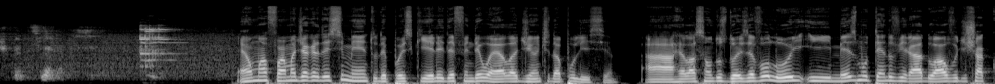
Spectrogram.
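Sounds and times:
speech: 0.4s - 0.8s, 2.4s - 9.9s
champagne glasses clinking in a toast: 1.4s - 2.0s.

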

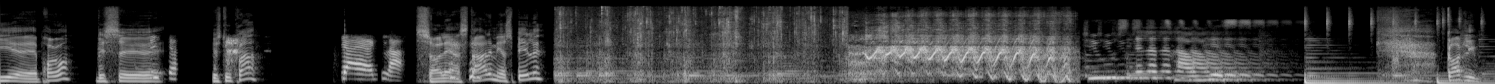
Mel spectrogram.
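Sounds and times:
speech: 0.0s - 2.7s, 3.4s - 6.0s, 10.9s - 13.2s, 14.1s - 14.9s
horse whinnying in a quiz jingle: 8.4s - 10.8s.

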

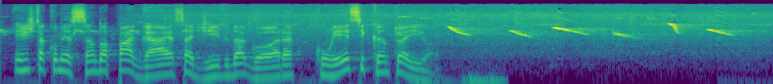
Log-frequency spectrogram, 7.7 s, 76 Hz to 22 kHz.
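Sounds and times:
speech: 0.0s - 4.5s
songbird singing descending whistled notes: 4.2s - 7.5s.

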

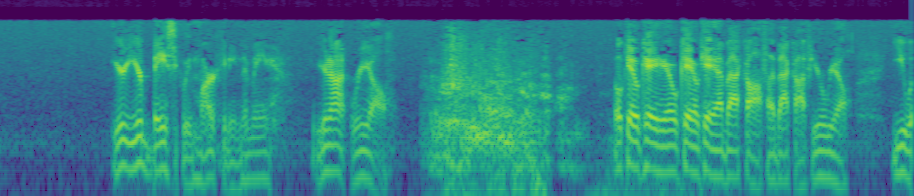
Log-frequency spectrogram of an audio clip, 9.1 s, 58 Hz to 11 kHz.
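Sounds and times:
speech: 1.2s - 9.1s
tiger roaring: 4.3s - 6.8s.

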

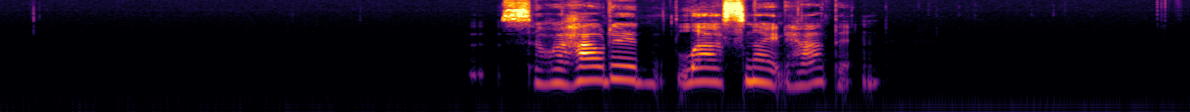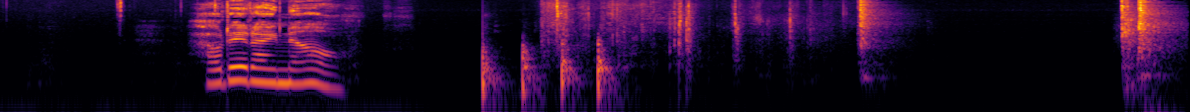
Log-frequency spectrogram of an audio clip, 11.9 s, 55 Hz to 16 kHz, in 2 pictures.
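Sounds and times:
speech: 2.4s - 4.5s, 7.0s - 7.8s
dull bump: 8.4s - 9.2s
loud knocking on a door: 8.4s - 9.2s.

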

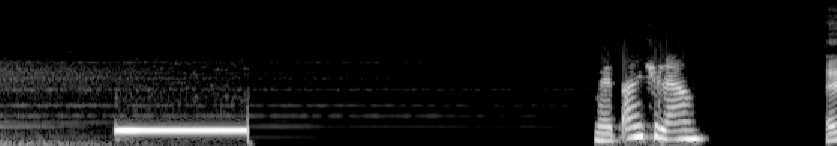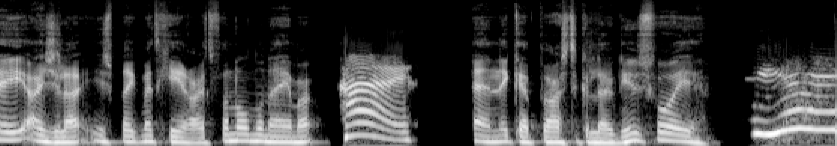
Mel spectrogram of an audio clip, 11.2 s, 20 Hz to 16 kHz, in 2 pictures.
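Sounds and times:
steady electronic telephone ringing tone: 0.8s - 1.7s
speech: 4.0s - 4.8s, 5.5s - 11.1s.

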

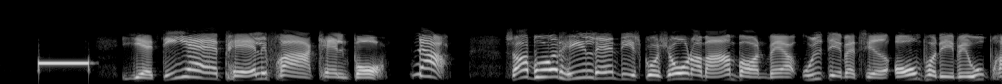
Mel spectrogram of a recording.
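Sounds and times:
electronic answering machine beep on a phone line: 0.4s - 1.0s
speech: 1.2s - 4.5s, 5.1s - 10.0s.

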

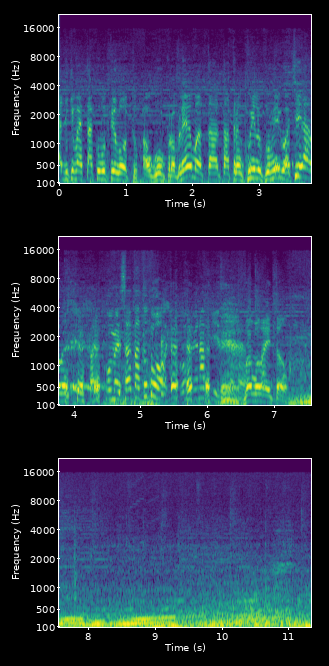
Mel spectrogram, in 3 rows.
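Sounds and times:
speech: 0.0s - 7.4s
laughter: 3.6s - 6.8s
naturally aspirated V10 sports car engine accelerating: 7.2s - 11.3s.

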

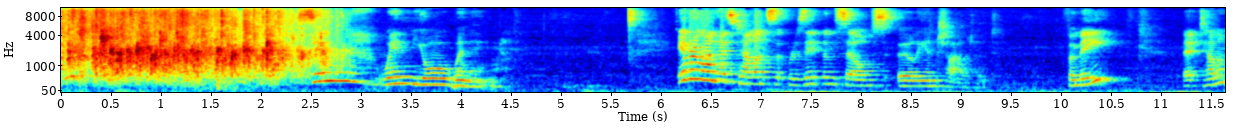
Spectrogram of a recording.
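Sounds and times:
audience applauding: 0.0s - 2.9s
speech: 6.2s - 9.4s, 10.1s - 10.6s, 11.2s - 11.6s.

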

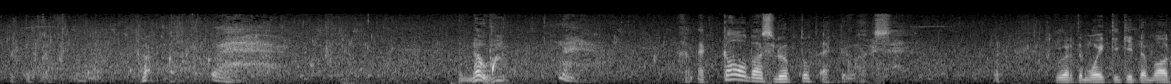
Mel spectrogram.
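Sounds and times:
water splashing and trickling: 0.0s - 11.7s
speech: 4.7s - 5.9s, 6.9s - 9.0s, 10.0s - 11.7s.

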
